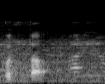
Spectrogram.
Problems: constant background noise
